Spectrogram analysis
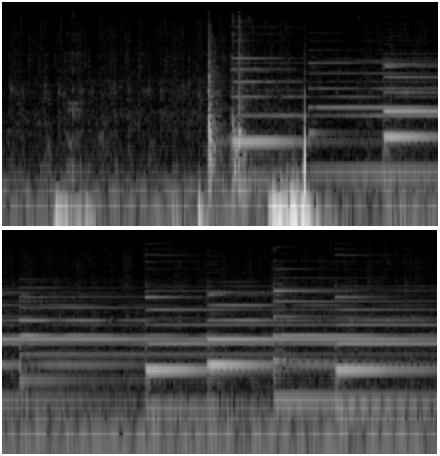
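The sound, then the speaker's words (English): A few mechanical clicks and knocks, then a clock chime strikes a melody of about eight ringing bell tones at a steady pace, each note clear and resonant, fading into the next. “I'll let a chime though, because it's a lovely chime.”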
